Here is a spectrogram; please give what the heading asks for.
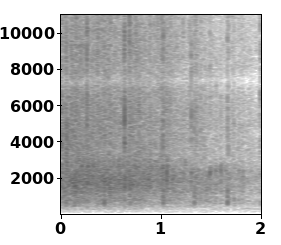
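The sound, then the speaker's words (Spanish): Applause from a church audience, a dense, steady wash of many hands clapping at once, moderately loud and fading slightly toward the end. “Dele un aplauso al Rey que lo mira así.”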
